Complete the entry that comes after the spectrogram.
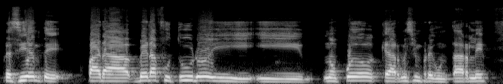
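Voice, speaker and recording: A man's voice: on the high side, measured pace, dark tone. A man from Colombia with a Colombian accent, asking a question at a public talk in a deferential, hesitant manner. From Colombia, Villavicencio. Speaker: audience member asking a question.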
